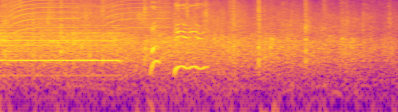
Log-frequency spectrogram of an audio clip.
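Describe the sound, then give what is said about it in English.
Steady, dense applause with clapping hands in a crowd, loud at first and then a little softer, continuing for about four seconds without pause. “Clap for me,”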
